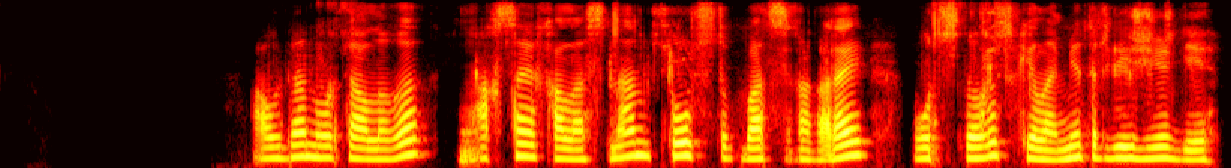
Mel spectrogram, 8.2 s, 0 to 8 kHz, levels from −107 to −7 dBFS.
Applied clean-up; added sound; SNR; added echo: neural mask model Resemble Enhance denoiser.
